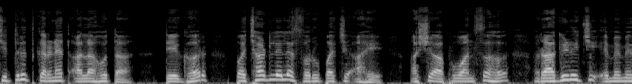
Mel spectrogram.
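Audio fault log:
throughout: HE-AAC compression. The speech carries plainly audible codec damage across the whole clip. The treble stays bright but does not ring true, and s sounds come out gritty and metallic. This is likely HE-AAC coding at a low bitrate, and the sound fits about 24 kbps with the v2 stereo tools. Only the lower spectrum is coded properly. The upper bands are rebuilt by copying lower ones upward, so their harmonics fail to line up.
1.14 s: pre-echo. A brief hiss of about 12 ms comes just before the attack that opens "ते घर पछाडलेल्या स्वरूपाचे". The onset itself sounds softened and smeared. The attack lands late in a transform block. The codec spreads quantisation noise evenly across that block, sized for the loud attack. That noise therefore spills into the quiet instant before it and is heard ahead of the sound.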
